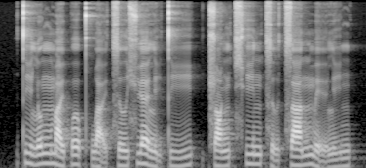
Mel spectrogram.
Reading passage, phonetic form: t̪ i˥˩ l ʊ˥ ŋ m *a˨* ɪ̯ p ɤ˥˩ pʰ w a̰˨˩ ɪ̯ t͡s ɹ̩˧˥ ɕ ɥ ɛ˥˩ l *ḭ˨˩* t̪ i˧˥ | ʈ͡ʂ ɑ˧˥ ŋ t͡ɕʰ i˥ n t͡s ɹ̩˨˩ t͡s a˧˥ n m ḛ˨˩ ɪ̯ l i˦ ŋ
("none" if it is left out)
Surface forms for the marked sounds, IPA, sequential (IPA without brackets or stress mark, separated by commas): a˨, ḭ˨˩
